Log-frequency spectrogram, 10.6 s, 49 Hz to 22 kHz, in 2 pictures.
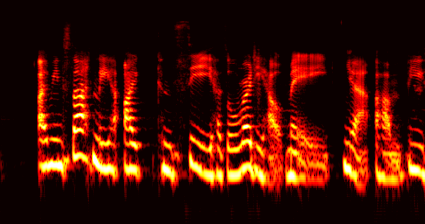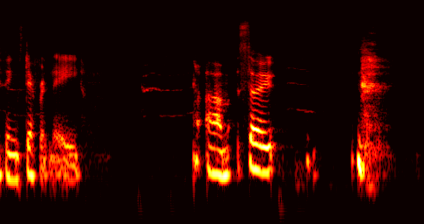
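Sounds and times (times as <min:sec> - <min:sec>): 
speech: 0:00.5 - 0:06.5, 0:07.7 - 0:08.8, 0:09.8 - 0:10.1
cat meowing loudly: 0:07.1 - 0:07.8.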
